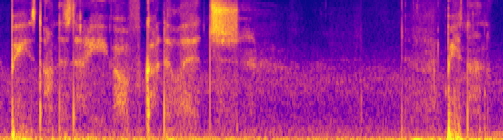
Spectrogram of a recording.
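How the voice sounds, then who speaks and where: A whispering voice goes at a fairly slow pace, noticeable background noise behind it. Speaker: ASMR creator, student. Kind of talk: dry scientific report reading, sleep ASMR. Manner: slow, whispered, with occasional stumbles.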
